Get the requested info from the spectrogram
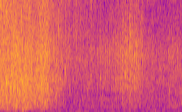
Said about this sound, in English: And you know what? Yeah, let's ride out on some waves this time.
